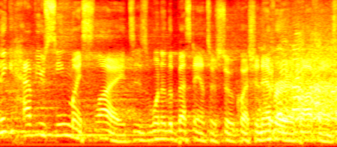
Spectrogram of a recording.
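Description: A man speaks through a microphone in a large hall.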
